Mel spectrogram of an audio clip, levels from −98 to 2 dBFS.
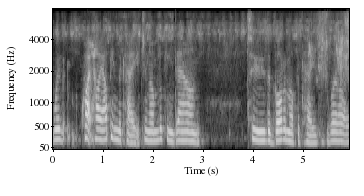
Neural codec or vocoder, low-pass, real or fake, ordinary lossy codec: vocoder, 22.05 kHz, 80 mel bands, HiFi-GAN; 7.2 kHz; fake; AAC, 32 kbps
